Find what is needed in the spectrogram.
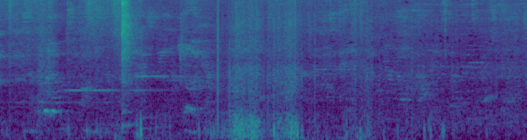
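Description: Irregular thumps and knocks of a child jumping and landing on the floor, with a denser, louder stretch of thudding about three seconds in, among faint voices.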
